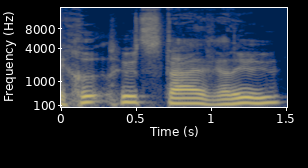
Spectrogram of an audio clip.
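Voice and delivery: slow, hammed-up Scottish gibberish; mock Scottish. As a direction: play up a cartoon Scottish accent. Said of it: "I don't want to say".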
